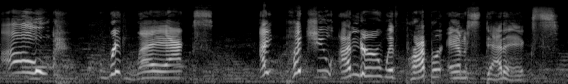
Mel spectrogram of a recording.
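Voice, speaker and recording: An eager young vault medic gushes in a very high, swooping voice, as a woman plays her. She takes her time between bursts of excitement and teasing jabs, in a fan audio drama. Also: slow, faint music behind, full character voice.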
